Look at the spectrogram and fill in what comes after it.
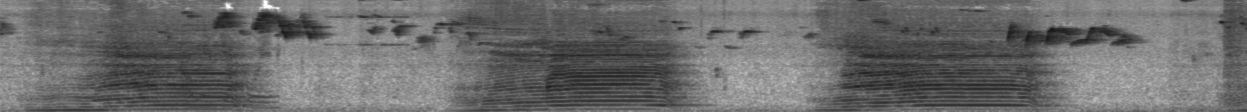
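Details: Cattle calling their companions back to the pen with three long drawn-out moos, each two to three seconds of rich harmonic lowing spaced about four seconds apart; small birds chirp in the gaps.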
